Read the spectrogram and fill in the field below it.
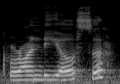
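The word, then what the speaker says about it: Grandiosa: luck and this is the cruiser on MSC Grande Elsa yes that's how you pronounce it and you have an exit anyway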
